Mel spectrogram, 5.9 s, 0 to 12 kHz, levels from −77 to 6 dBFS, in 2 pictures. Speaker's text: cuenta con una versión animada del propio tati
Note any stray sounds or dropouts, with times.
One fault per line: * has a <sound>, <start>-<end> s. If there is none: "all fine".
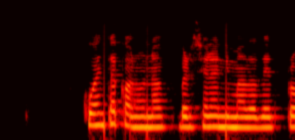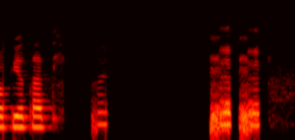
* has a laugh, 3.9-4.0 s
* has a laugh, 5.0-5.6 s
